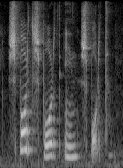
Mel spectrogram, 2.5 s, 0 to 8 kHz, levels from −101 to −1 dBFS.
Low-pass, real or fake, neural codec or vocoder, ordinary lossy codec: none; real; none; none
